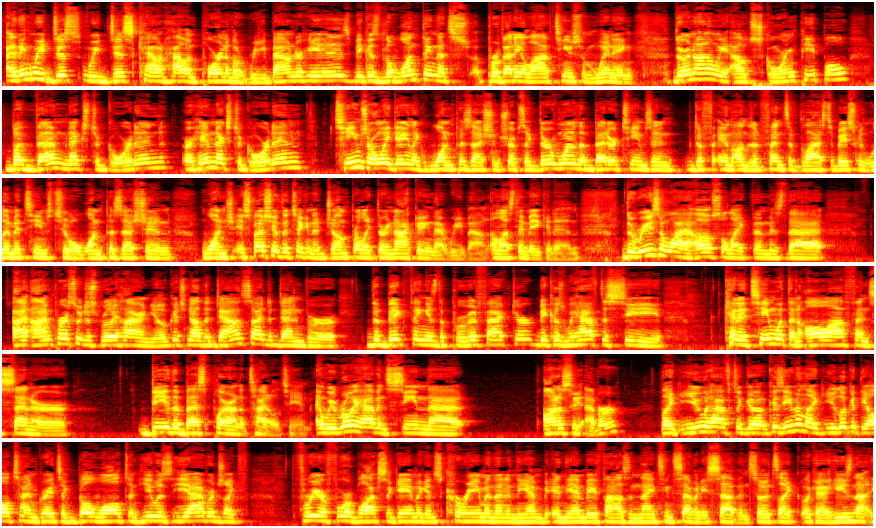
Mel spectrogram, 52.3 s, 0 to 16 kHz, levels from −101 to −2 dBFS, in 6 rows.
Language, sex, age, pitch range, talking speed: English, male, 20-39, 140-165 Hz, 220 wpm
